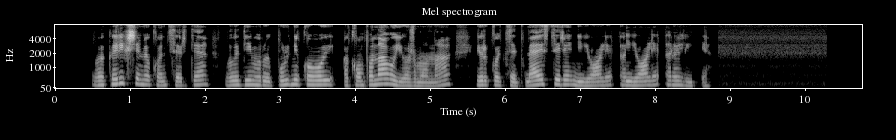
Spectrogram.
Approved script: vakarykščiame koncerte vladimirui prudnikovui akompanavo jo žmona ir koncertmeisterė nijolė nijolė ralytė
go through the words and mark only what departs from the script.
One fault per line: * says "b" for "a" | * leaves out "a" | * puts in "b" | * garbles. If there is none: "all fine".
all fine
